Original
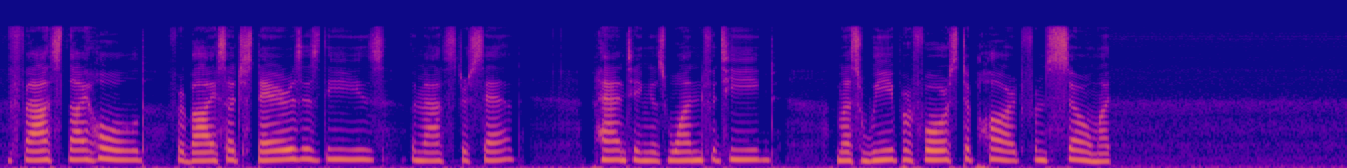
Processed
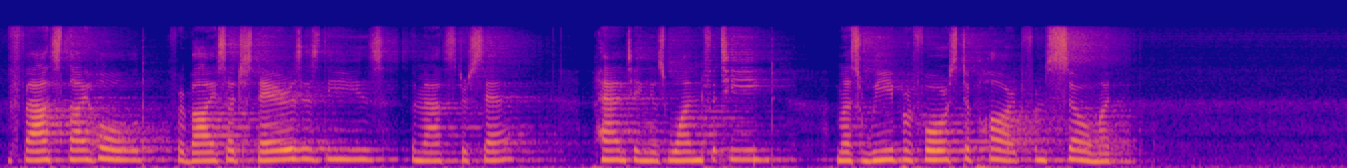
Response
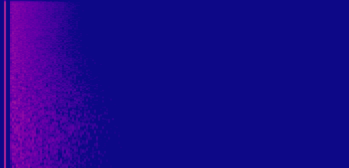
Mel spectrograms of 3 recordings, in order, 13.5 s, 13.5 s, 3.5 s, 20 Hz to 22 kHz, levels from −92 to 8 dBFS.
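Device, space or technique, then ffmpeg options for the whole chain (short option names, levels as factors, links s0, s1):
keyed gated reverb: -filter_complex "[0:a]asplit=3[s0][s1][s2];[1:a]atrim=start_sample=2205[s3];[s1][s3]afir=irnorm=-1:irlink=0[s4];[s2]apad=whole_len=594225[s5];[s4][s5]sidechaingate=range=0.2:threshold=0.00112:ratio=16:detection=peak,volume=0.562[s6];[s0][s6]amix=inputs=2:normalize=0,bandreject=f=760:w=12,asettb=1/sr,asplit=3[s7][s8][s9];[s7]atrim=end=7.034[s10];[s8]atrim=start=7.03:end=7.53,asetpts=PTS-STARTPTS,afade=t=in:d=0.004:c=qsin,afade=t=out:st=0.496:d=0.004:c=qsin,aecho=1:1:2.6:0.92,atrim=end_sample=22050[s11];[s9]atrim=start=7.526[s12];[s10][s11]acrossfade=d=0.004:c1=hsin:c2=qsin[s13];[s13][s12]acrossfade=d=0.004:c1=qsin:c2=hsin,volume=1.78"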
